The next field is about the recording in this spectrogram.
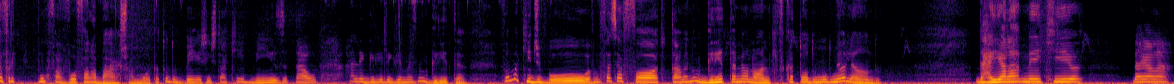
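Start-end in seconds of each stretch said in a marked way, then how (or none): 0.4-11.0 much softer, coaxing her to calm down; softly begging a fan not to shout her name; hushed pleading. Retold or imitated. Hushing an excited fan.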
